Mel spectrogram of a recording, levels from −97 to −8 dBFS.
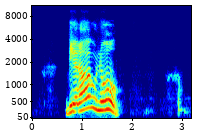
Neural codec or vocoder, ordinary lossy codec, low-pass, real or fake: codec, 16 kHz, 2 kbps, FreqCodec, larger model; Opus, 32 kbps; 7.2 kHz; fake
